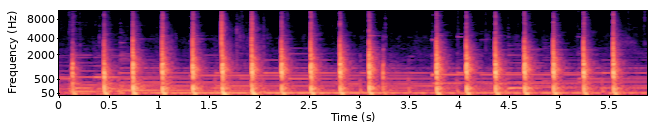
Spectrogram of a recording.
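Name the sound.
knocking on a door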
